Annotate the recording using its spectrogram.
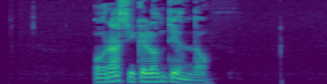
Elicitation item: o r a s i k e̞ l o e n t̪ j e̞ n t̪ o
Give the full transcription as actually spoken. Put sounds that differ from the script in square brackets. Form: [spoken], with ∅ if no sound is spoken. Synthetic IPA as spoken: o [ɾ] a s i k e̞ l o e n t̪ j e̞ n [d̪] o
